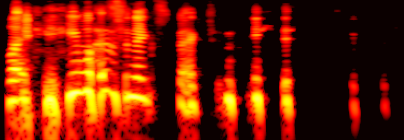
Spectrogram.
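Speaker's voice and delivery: normal talking voice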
